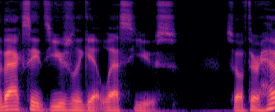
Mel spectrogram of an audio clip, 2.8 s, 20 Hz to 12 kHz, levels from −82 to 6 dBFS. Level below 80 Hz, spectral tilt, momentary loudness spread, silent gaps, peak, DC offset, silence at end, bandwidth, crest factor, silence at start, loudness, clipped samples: -42 dBFS; -5.5 dB/octave; 11 LU; none; -6 dBFS; under 0.1%; 0 s; 12 kHz; 18 dB; 0 s; -25 LUFS; under 0.1%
